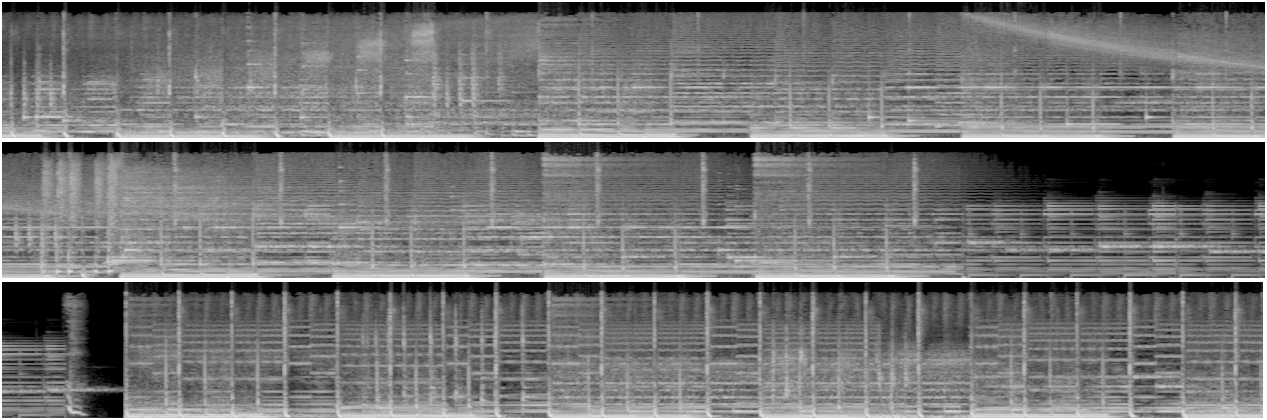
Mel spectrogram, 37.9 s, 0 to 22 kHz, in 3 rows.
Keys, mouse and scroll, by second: 4.4 middle click, 5.0-5.5 scroll up 3, 5.5 shift+middle click, 5.8-6.2 scroll down 2, 6.2 middle click, 6.9-9.9 drag, 9.9-11.0 right drag, 11.0-13.6 drag, 14.6 scroll down 2, 14.8 middle click, 15.6-16.1 scroll up 2, 15.8 shift+middle click, 16.1 middle click, 17.0-18.7 drag, 18.7 scroll down 3, 18.9-20.4 middle drag, 20.4 scroll up 2, 21.3-24.1 drag, 25.1 scroll down 1, 25.3-28.9 middle drag, 28.9 click, 29.1-29.5 scroll up 2, 29.5-30.6 middle drag, 30.6 scroll up 1, 30.8-31.9 shift+middle drag, 31.9-34.3 drag, 34.3 right click, 35.2-36.2 drag, 36.2 ctrl+z, 37.2 f.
